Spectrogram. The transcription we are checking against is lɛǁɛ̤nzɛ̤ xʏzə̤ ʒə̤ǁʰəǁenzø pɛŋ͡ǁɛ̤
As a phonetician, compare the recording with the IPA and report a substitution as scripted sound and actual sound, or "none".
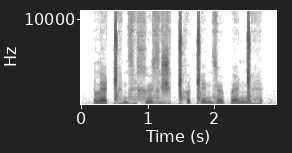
none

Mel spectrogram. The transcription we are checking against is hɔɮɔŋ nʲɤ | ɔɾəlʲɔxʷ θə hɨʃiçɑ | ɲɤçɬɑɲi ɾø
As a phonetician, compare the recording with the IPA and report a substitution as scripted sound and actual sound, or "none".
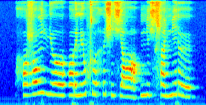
θ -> ɾ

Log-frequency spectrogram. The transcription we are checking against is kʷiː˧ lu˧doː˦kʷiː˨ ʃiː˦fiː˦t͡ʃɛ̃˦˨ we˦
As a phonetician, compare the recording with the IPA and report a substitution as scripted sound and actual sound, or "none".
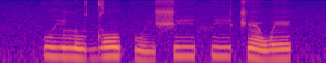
none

